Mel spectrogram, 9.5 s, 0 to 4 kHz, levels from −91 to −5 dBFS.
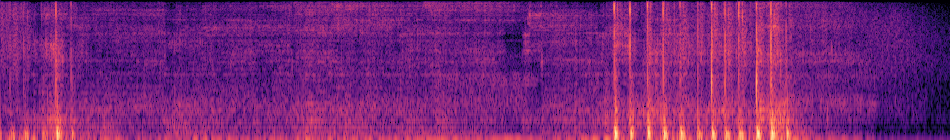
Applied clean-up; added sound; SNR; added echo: neural separator model SepFormer WHAMR!.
